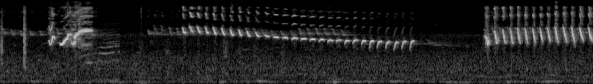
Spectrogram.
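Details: White-rumped shama singing as a training master for caged birds: a brief sharp whistle, then a long evenly pulsed trill slowly falling in pitch, a pause, and another dense high trill.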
